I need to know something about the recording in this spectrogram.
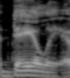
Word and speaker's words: dahlia: But we like the dahlia, which is the way the English pronounce it. Dahlia?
